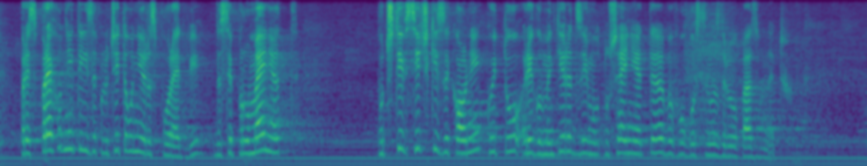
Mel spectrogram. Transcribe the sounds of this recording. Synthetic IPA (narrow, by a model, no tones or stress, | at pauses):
pɾɛspɾɛxod̪nit̪ɛizɐklʲut͡ʃit̪ɛlˠniɾəspoɾɛd̪bid̪ɐsɛpɾomɛnʲət̪ | pot͡ʃt̪ifsit͡ʃkizɐkɔnikoit̪ʊɾɛɡlˠɐmɛnt̪iɾət̪vzəimoːt̪noʃɛniət̪əvəfoblˠɐst̪ənɐzd̪ɾɐvɛopazvɐnɛ̰t̪o̥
